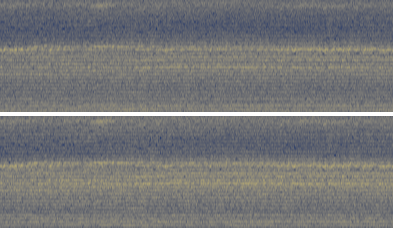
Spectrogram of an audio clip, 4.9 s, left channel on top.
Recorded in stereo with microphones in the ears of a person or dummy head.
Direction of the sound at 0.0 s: 25° right (ahead or behind).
